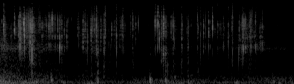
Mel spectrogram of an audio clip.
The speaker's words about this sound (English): I just want to know how you doing with all the candy wrappers that you've been crinkling into the microphone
